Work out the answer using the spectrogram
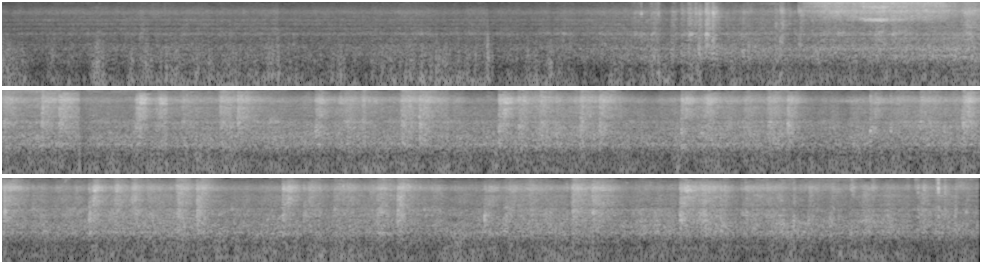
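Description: Indian passenger train running at speed: a steady rumble of the coaches with the wheels clattering rhythmically over the rail joints. The clatter grows sharper and busier after about seven seconds.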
